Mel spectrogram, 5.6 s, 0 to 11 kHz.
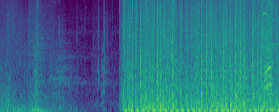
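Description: Sustained AK rifle fire in Uncharted 4 multiplayer, a loud, rapid, continuous automatic burst after a quieter stretch of softer game sounds, no talk.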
